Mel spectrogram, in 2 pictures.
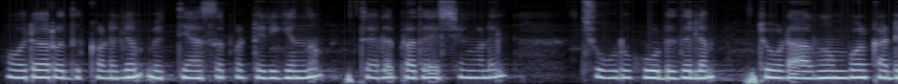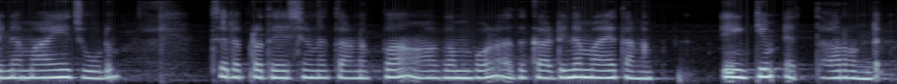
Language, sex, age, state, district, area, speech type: Malayalam, female, 18-30, Kerala, Idukki, rural, spontaneous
